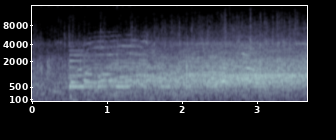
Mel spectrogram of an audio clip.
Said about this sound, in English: She actually walks out from that door by the scoreboard, by the green monster, and her family runs across the field, and the Red Sox fans in the stands go wild applauding her.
